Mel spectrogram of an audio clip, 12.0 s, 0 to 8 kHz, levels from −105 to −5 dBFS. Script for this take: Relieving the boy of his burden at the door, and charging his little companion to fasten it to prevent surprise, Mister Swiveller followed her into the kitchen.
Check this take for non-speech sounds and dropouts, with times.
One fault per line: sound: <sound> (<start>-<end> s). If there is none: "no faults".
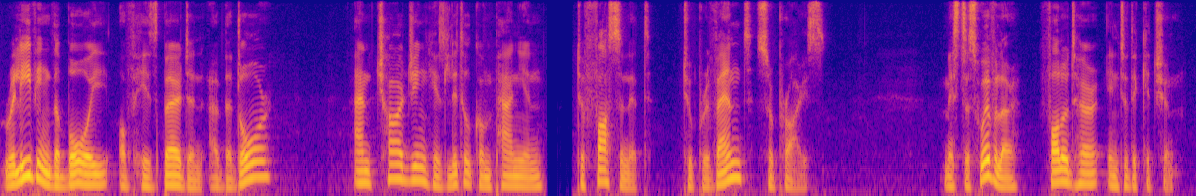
no faults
